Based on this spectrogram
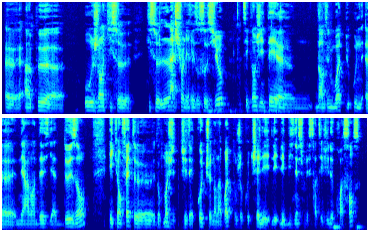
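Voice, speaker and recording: A man hosting a podcast, talking in a relaxed, hesitant way with lots of fillers. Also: sits low, normal speed. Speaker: podcast host. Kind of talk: casual podcast conversation.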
